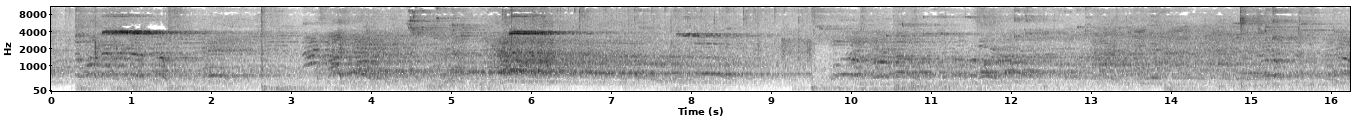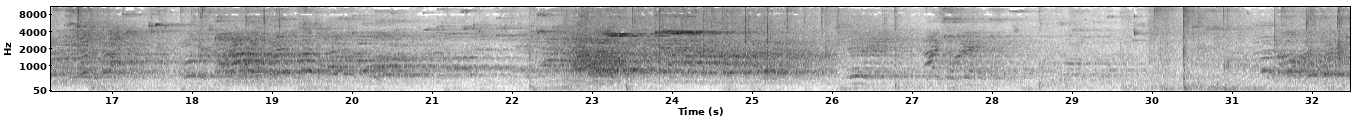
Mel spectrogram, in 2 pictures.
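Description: Indoor volleyball play echoing in a large gymnasium: players' shouts and voices from the court and stands, the ball being hit and striking the hardwood floor, and a few short, high sneaker squeaks.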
